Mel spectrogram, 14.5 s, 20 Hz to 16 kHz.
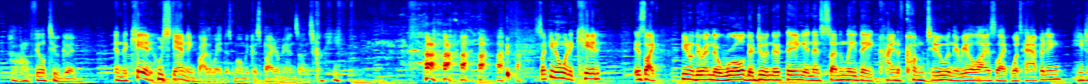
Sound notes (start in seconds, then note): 4.7 group chuckling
